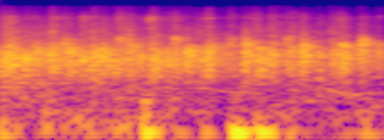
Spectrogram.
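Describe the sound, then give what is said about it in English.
Audience applause answering a call to vote by clapping, a dense, even wash of many hands that holds steady and fairly loud for the whole stretch, with no voices standing out. “please applaud now”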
